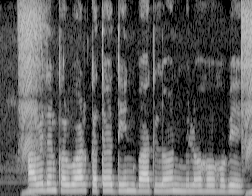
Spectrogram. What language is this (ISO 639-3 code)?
mag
